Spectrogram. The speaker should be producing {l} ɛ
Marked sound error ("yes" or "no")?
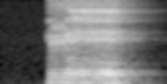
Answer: yes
